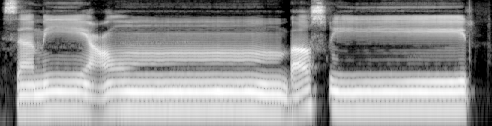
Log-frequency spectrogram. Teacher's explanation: اگر تنوین کے بعد حرف با آ جائے تو وہاں اقلاب ہوگا، یعنی نون کی آواز کو میم سے بدل کر پڑھیں گے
